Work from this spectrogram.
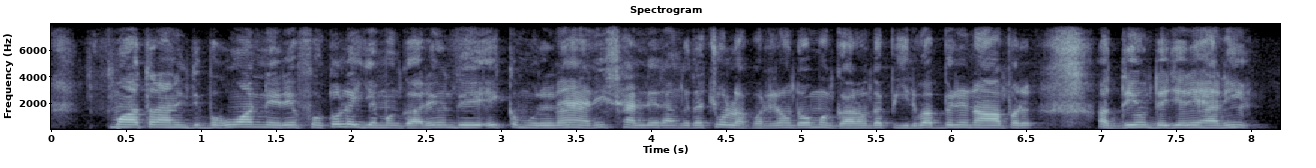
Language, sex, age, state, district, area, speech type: Dogri, male, 18-30, Jammu and Kashmir, Samba, rural, spontaneous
